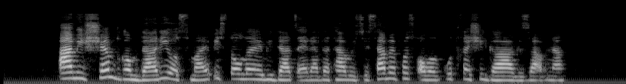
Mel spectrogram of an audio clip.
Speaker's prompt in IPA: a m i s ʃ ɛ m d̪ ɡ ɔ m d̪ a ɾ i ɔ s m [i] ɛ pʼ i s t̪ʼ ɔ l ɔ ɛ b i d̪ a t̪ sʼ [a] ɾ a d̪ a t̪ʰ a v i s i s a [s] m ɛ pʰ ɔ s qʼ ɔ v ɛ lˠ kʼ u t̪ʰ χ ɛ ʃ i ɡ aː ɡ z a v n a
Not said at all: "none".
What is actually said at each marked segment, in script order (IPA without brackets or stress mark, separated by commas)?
a, ɛ, none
